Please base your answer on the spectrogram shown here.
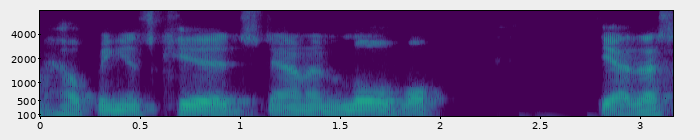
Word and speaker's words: Louisville: he was gone helping his kids down in louisville yeah that's how you say it louisville um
